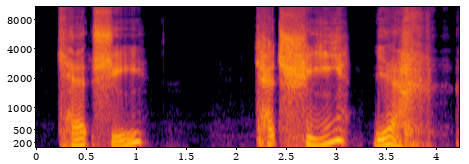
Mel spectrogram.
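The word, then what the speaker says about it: Cait Sith: that help yeah yeah kate says yeah so apparently that is pronounced cat she get she yeah it's the Gaelic word for fairy cat sure so we've been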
